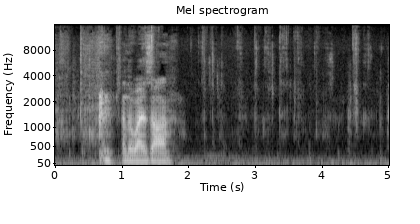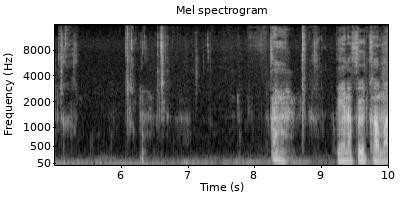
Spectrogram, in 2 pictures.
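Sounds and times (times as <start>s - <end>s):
person chewing food: 1.9s - 9.2s.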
